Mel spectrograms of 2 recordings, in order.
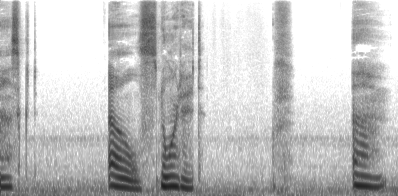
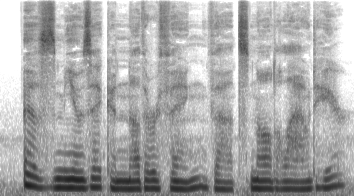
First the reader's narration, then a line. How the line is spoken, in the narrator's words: asked dryly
